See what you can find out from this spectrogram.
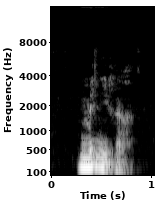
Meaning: A light gray or white fur used to trim the robes of judges or state executives, also used in medieval times
- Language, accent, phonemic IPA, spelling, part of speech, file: English, Southern England, /ˈmɪnɪvə/, miniver, noun, LL-Q1860 (eng)-miniver.wav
